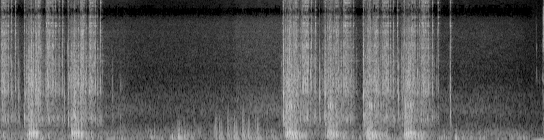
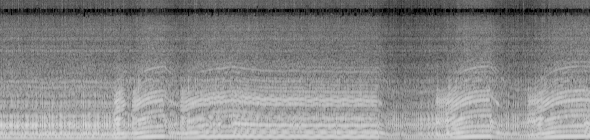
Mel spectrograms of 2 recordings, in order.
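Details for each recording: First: Ryobi leaf blower after its reversed fuel lines were swapped and air purged: several quick ratcheting rope-pull bursts with no firing at all. No-start later traced to no spark. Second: Ryobi two-stroke leaf blower that wouldn't start, after ignition coil replacement, refuelled and purged, choke not fully off: fires up promptly, runs strongly, pitch swinging smoothly with throttle blips; normal start and run.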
